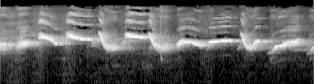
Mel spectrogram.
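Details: Chinese hwamei with a large build, known as a fine singer and fighter, in fresh moult. Rich looping whistles rise and drop in quick phrases, each about half a second, over a quiet background.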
